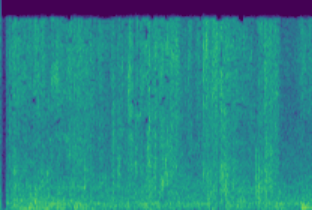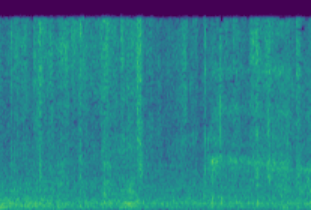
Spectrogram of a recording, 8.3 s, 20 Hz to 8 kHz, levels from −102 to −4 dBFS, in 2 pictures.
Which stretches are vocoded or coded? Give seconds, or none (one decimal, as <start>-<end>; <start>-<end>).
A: none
